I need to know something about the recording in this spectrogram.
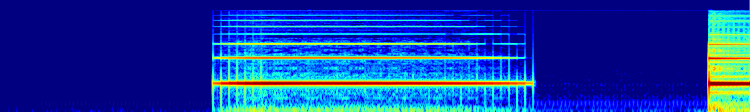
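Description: A steady high test tone sounds, then cuts off.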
